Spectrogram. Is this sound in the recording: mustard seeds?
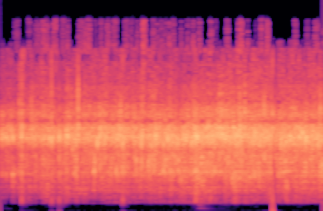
yes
